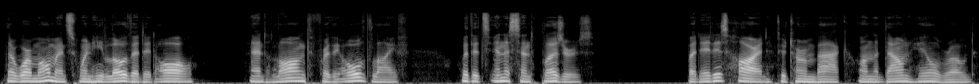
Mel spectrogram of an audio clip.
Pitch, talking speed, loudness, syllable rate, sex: 130 Hz, 180 wpm, -18 LUFS, 5.1 syllables/s, male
